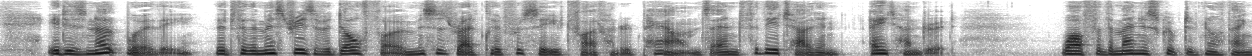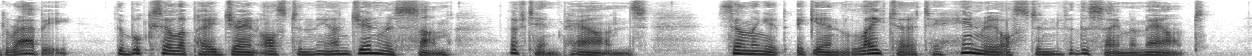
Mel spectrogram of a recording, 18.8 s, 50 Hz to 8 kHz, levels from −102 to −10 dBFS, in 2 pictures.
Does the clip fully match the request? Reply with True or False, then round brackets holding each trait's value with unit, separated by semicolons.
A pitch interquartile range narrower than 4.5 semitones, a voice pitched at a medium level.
True (4.1 semitones; 150 Hz)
